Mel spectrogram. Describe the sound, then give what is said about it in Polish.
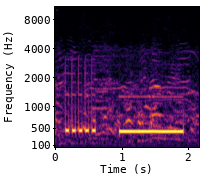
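A phone line sounds a quick run of five short beeps, then one long steady ringback tone, clear over low background chatter from a few people; a man standing on a stage is phoning his mother. “Dobra, jest sygnał.”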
